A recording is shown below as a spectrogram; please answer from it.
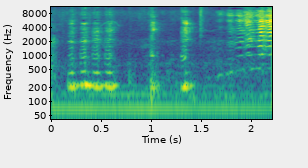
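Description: A doe goat's soft, low call, about half a second long, followed a moment later by a brief second one, over a steady low hum. This is a new mother talking to her newborn kid as she sniffs it, a good sign that she is taking to it.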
